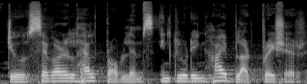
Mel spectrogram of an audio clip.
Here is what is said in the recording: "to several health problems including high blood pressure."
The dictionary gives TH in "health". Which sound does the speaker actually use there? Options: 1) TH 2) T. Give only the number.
2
